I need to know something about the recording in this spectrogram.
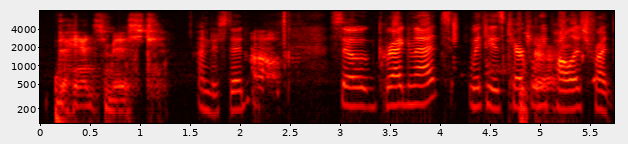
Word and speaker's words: Gregnut: It's spelled G-R-E, and another G, and then all in the same word, N-U-T, Greg Knight. Understood. So in your tongue, it means the handsomest. understood. Oh. So Gregnut, with his carefully polished front 2 teeth and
